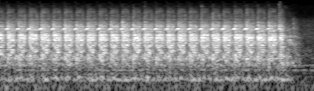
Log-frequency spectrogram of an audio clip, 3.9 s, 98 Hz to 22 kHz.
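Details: Honda CB1000R that broke down at a petrol station, a month after a new rectifier and starter motor were fitted. Fast, even cranking at about 3.5 beats per second with no firing while the injector ground is probed. Power Commander is suspected. Crank, no start.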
